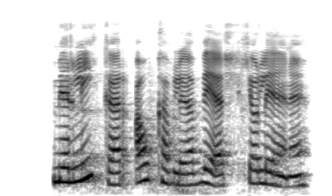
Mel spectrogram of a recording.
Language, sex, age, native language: Icelandic, female, 20-29, Icelandic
